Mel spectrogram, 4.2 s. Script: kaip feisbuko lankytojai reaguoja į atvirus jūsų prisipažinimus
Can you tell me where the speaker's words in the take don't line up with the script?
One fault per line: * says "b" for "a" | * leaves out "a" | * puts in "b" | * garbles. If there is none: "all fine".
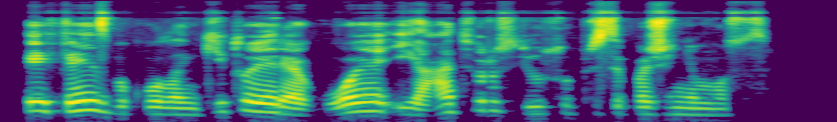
all fine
